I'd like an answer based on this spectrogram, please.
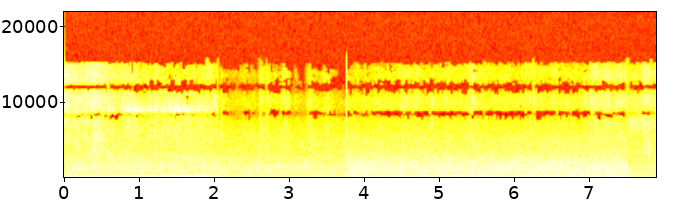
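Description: Street traffic noise: a steady low rumble of vehicles. It grows fuller about four seconds in and drops back just before the end.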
